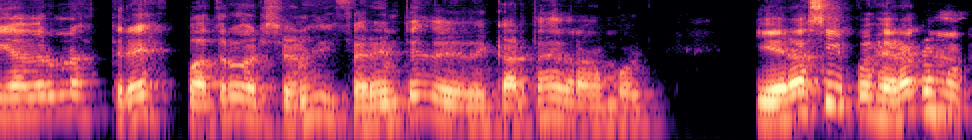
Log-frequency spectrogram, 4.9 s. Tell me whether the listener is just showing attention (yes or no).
yes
